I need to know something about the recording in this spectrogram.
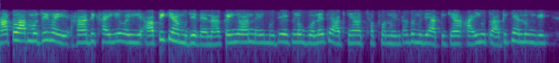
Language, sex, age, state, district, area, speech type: Hindi, female, 18-30, Uttar Pradesh, Prayagraj, urban, conversation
